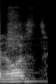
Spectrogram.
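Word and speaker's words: Rolle: कुछ लोग इसको रोलेस थ्योरम पढ़ते हैं, बट मैं रोल्स ही पढ़ता हूँ इसको, और करेक्ट प्रोनाउंसिएशन इसका रोल ही है। ठीक है, कुछ लोग स्पेलिंग के साथ इसको रोले कह देते हैं, दैट्स नॉट करेक्ट नेम। ठीक है, correct name is रोल, रोल रोल रोल।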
